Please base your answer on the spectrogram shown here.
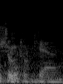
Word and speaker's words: Shotokan: As a competitor in the sport, Lair won numerous medals at the international tell me that one. Shotokan. Shotokan. Okay, it's the pronunciation.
